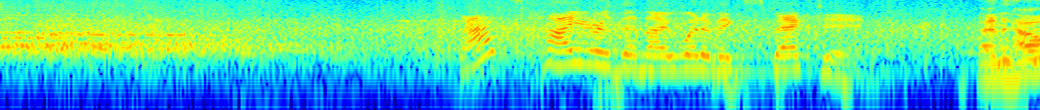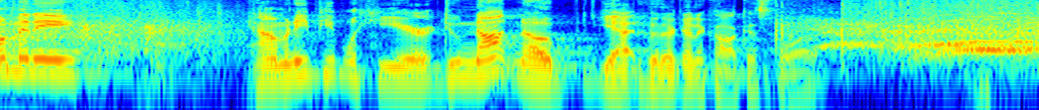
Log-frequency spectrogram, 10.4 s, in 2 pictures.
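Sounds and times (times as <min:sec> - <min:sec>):
audience applause: 0:00.0 - 0:06.4, 0:09.3 - 0:10.3
speech: 0:02.7 - 0:05.8, 0:06.4 - 0:09.4.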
